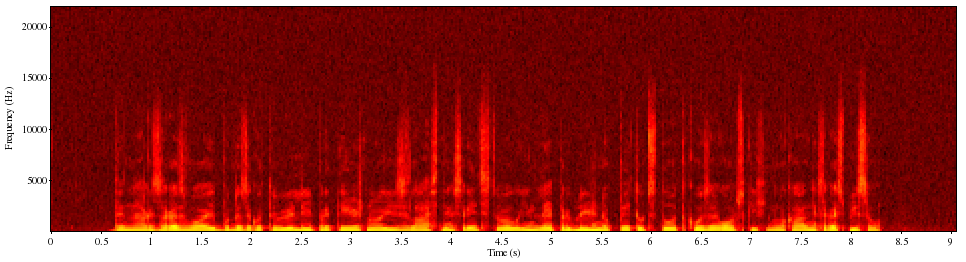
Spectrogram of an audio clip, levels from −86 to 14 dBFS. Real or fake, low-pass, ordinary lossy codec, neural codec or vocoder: real; none; none; none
